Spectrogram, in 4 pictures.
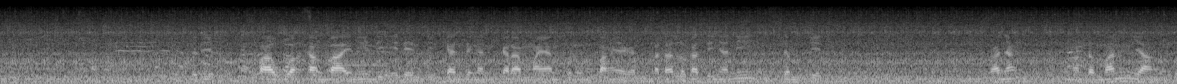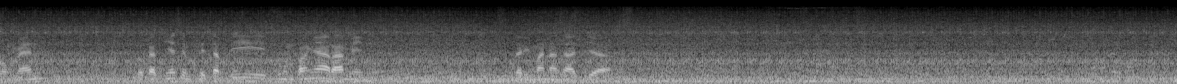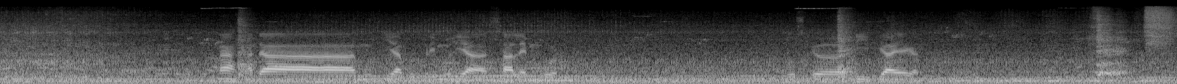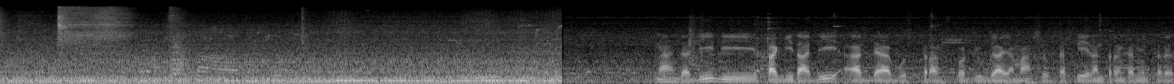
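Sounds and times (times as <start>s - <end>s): bus engine idling: 0.0s - 47.0s
compressed air hisses: 35.0s - 36.7s.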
